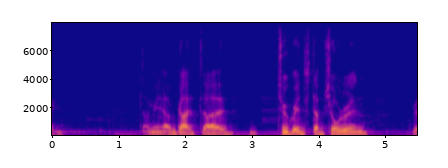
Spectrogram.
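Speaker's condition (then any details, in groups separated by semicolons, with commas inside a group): ALS; still has voice, voice loss expected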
